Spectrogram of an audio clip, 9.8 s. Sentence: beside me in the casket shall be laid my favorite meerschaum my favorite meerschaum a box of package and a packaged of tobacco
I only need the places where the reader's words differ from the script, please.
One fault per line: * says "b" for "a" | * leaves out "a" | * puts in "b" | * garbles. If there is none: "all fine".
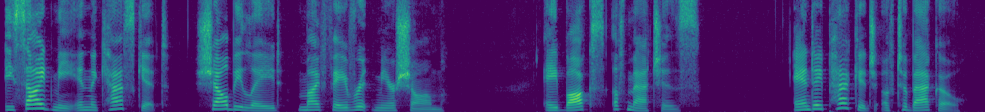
* leaves out "my favorite meerschaum"
* says "matches" for "package"
* says "package" for "packaged"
